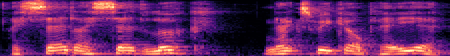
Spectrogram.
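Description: A man's voice: on the high side, moderate pace, pitched above the performer's own voice, lightly acted. A man voicing a pleading, harried working-class mother in a dramatic play reading. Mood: pleading, desperate. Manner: insistent, pleading.

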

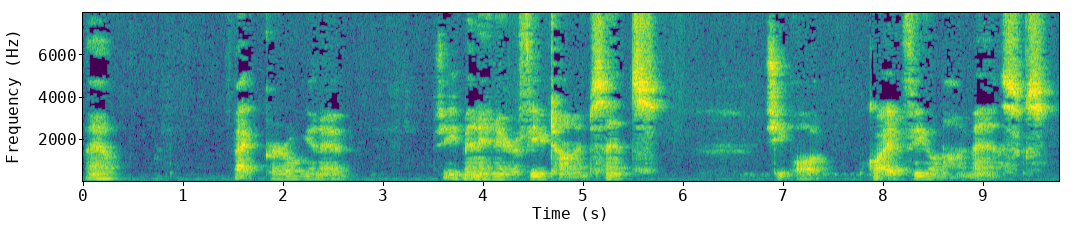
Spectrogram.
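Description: A young man playing a lonely, friendly mask shop salesman in a soft-spoken ASMR roleplay, talking slowly and often slipping into a whisper. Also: medium pitch, fairly even intonation, echoey room, far from the mic, low-quality recording. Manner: slow, soft-spoken, gravelly with frequent whispered stretches. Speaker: ASMR creator. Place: small indoor room, mask wall behind.

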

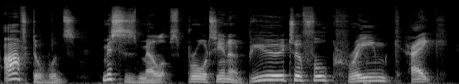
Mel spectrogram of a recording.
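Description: A man playing a costumed superhero who reads a children's storybook aloud in a theatrical, deliberate way. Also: mid-range voice, sing-song, bright, forceful tone, exaggerated voice. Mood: animated storytelling. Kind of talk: animated picture-book read-aloud.

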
